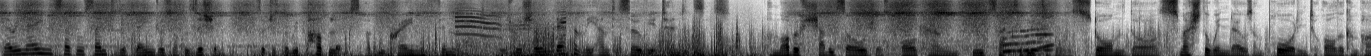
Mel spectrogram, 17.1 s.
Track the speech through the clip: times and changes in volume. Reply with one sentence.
The speech can be heard from 0.0 to 17.1 s, at a steady volume.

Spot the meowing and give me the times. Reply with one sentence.
You can hear the meowing from 5.7 to 7.1 s and from 12.5 to 13.2 s.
